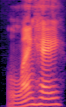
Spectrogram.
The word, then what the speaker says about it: Langhe: village nestled in the Langhe hills. I promise you I went and looked up how to pronounce these words. I still can't get it. I think it's Langhe hills.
